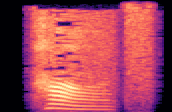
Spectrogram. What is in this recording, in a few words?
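"halves", English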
